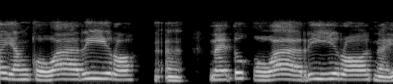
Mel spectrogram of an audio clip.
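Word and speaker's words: قواريرا: qawarir Heeh nah itu qawarir nah itu ada tiga cara bacanya ituar jika berhenti di ayat 15 eh di ayat 15 rnya dibaca panjang kemudian jika dibaca wasal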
